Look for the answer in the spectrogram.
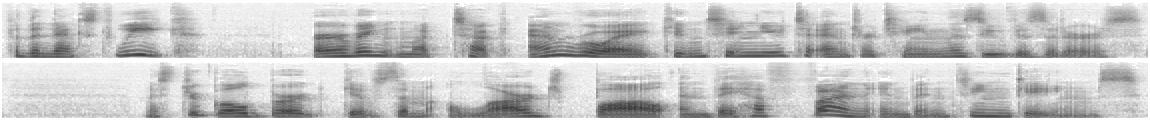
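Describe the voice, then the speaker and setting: A woman's voice: medium pitch, unhurried, creaky. A woman reading a children's storybook aloud as a parent does at bedtime.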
